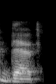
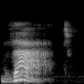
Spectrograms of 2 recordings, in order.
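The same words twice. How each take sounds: First: The vowel is a Portuguese-style open e. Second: The vowel is an American English flat a. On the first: The speaker calls it wrong. "Não é é do português" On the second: The speaker calls it right. "é a no inglês americano"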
